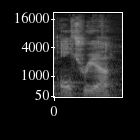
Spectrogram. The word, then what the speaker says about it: Altria: It still throws me off how they pronounce her name as Altria.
